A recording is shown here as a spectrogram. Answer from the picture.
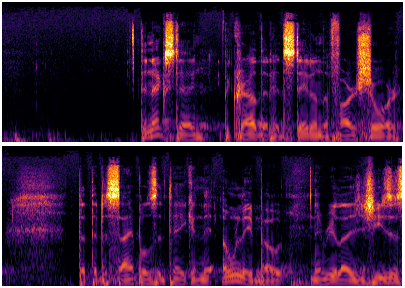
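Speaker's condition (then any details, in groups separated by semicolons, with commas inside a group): No condition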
